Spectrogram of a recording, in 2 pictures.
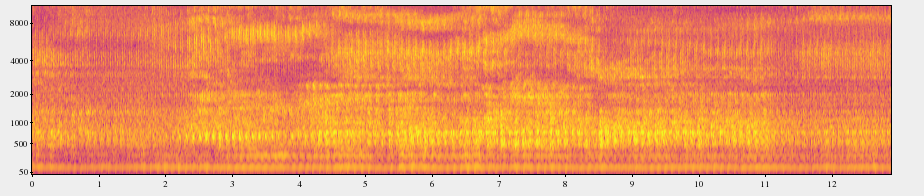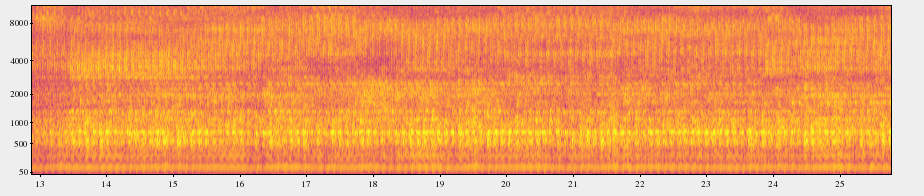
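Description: A repaired 200 hp outboard boat motor runs steadily throughout at close range with a constant loud droning hum and a slight knocking rhythm. No voices are heard.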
